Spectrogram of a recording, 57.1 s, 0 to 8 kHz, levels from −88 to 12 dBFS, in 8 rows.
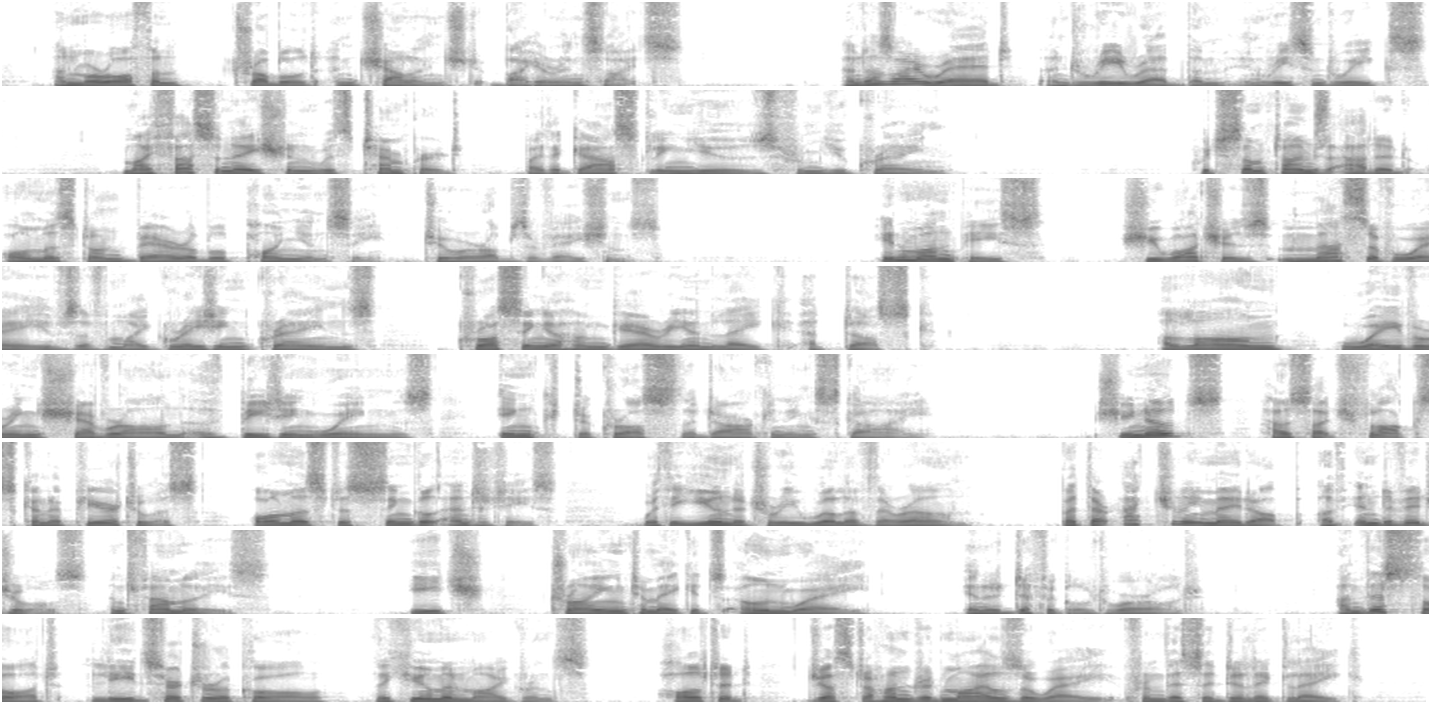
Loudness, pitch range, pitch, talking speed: -35 LUFS, 105-140 Hz, 120 Hz, 130 wpm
